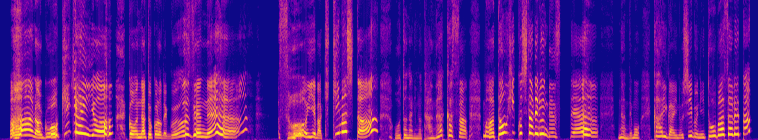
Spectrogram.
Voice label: 噂話をする奥様(大人 中高年)

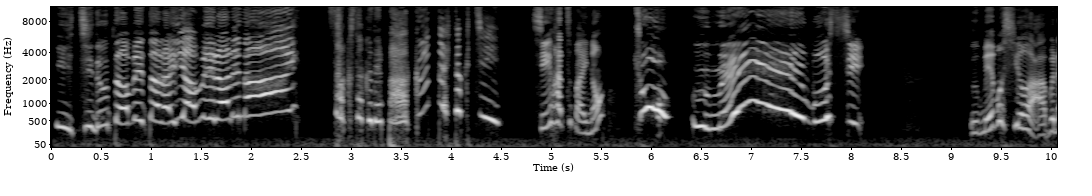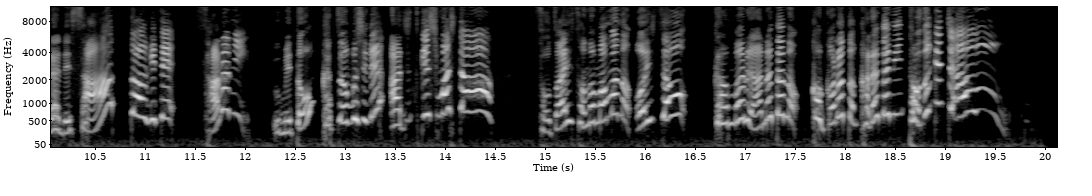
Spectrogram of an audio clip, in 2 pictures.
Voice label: 商品CM

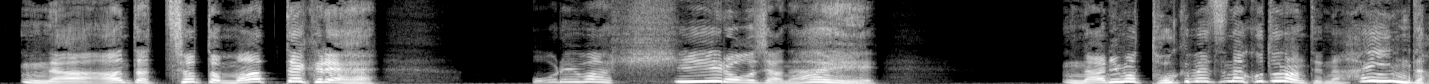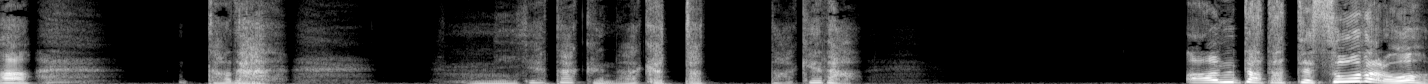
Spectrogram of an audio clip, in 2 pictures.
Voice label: 外画青年

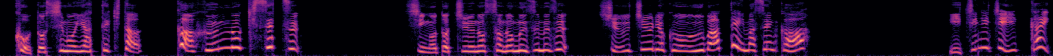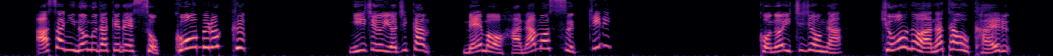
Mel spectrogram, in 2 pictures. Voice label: CMナレーション; CMナレーション２

